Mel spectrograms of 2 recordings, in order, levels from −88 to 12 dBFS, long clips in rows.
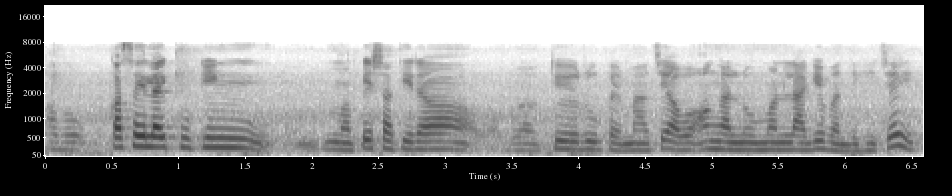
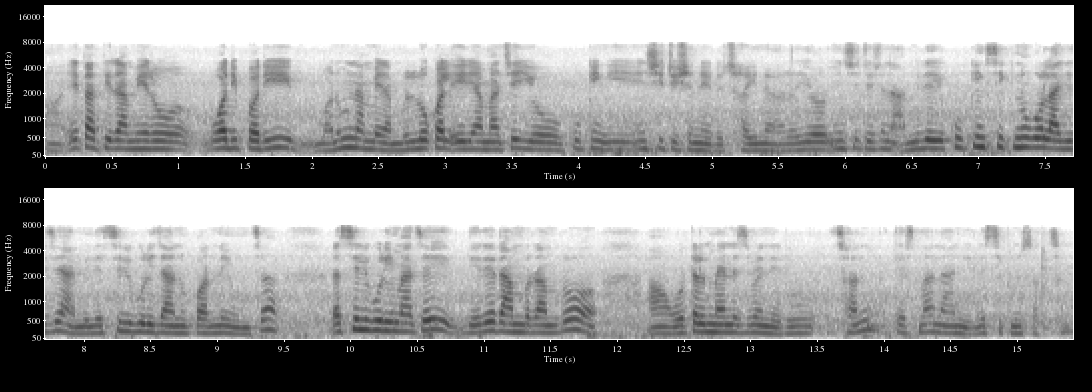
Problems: none marked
